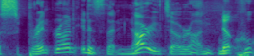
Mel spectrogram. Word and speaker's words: Naruto: It's Naruto. Stop pronouncing it wrong.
